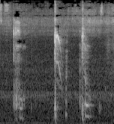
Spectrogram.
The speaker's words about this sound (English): Pretty sure this is just a cold. It's literally just a sore it's throat. it's nose, cough corner. it, I, I'm pretty sure it's just a cough and a sore throat.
